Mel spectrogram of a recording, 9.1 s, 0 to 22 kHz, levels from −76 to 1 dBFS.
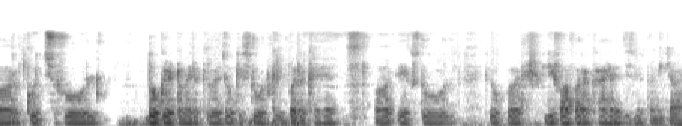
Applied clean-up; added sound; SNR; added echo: none; Wind; 18 dB; reverberation time 0.3 s.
